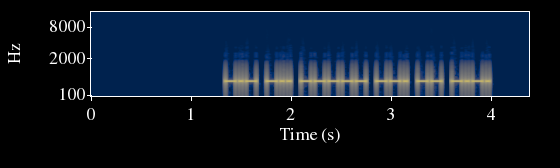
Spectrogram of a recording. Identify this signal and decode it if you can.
Morse code, heard as a keyed tone, about 34 wpm, 700 Hz. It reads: KD0GMC
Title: USA Call Signs Repeated 3x 35wpm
